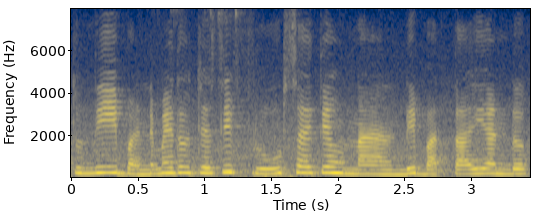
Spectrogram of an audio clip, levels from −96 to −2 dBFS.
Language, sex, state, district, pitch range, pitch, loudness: Telugu, female, Andhra Pradesh, Visakhapatnam, 215-260 Hz, 235 Hz, -16 LUFS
